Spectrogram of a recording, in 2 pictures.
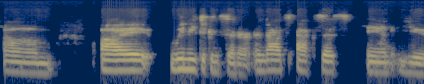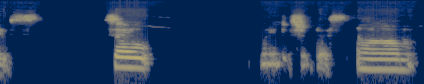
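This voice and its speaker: Over a video call on her computer mic, a woman in her thirties originally from Vietnam, a teacher educator, gives a casual conference talk peppered with fillers like "um" and "you know." Her voice is lowish and warm, and the recording is dry and lo-fi.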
